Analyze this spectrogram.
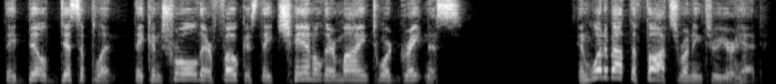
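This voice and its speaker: A man delivers a dramatic motivational speech in short, punchy, emphatic bursts. His voice sits high and carries a gravelly rasp. The recording is dry and close, with no room sound. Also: animated, moderate pace, dry recording. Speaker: motivational speaker.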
